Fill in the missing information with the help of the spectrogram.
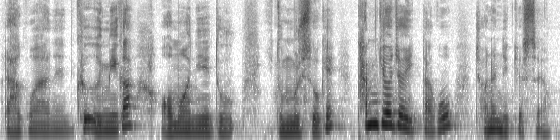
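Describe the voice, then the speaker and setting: A male pastor preaching a sermon, telling a story with big swings from loud to whispered. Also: medium pitch, expressive, moderate pace. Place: church sanctuary.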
